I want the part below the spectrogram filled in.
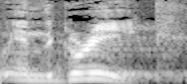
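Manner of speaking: normal talking voice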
